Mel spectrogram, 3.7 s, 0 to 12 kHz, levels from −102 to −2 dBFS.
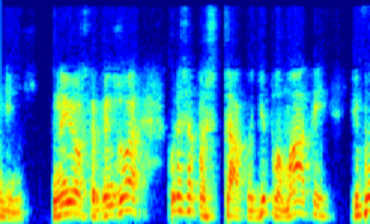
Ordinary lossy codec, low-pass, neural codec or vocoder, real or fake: AAC, 32 kbps; 10.8 kHz; none; real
